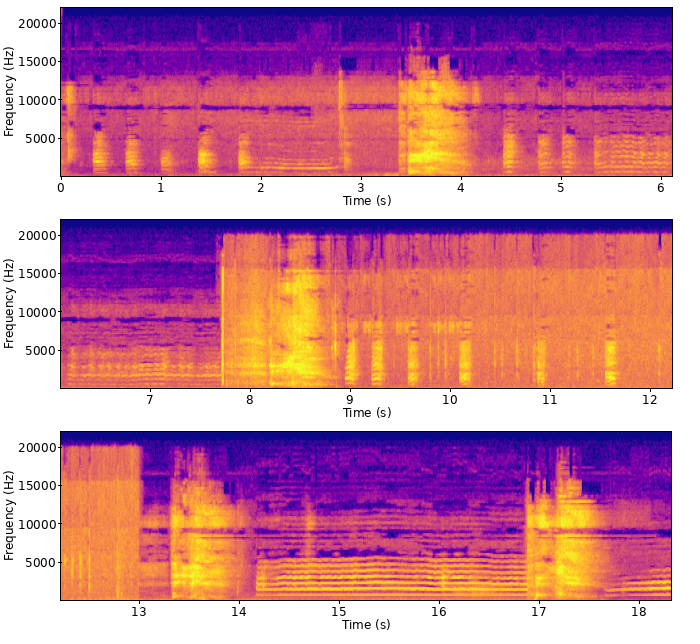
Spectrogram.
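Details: Cats in a funny compilation: drawn-out harmonic meows with rising and falling pitch recur across the stretch, interrupted by loud broadband thumps and bursts of noise, with Chinese speech in the background.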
